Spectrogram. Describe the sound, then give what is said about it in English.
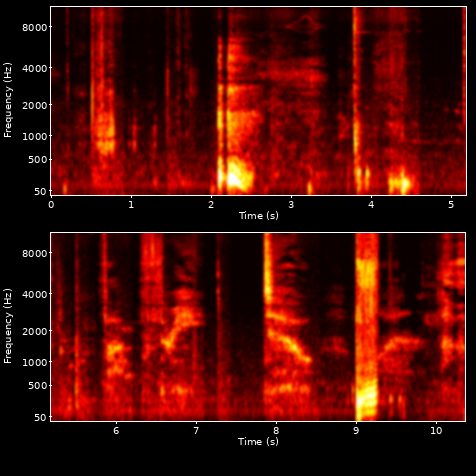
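A short, buzzy fart noise, likely made with the mouth, sputters among breathy whispers and scattered clicks, with a couple more rough bursts later in the quiet stretch. “I didn't see who made the fart sound.”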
